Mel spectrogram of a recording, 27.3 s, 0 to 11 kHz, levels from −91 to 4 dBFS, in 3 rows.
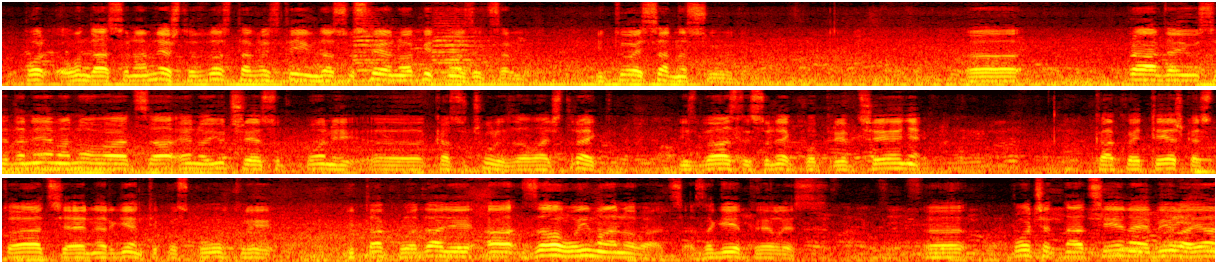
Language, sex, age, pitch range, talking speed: Croatian, male, 50-69, 125-155 Hz, 135 wpm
